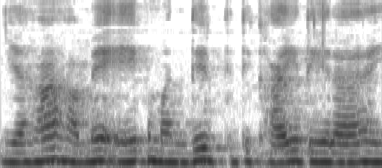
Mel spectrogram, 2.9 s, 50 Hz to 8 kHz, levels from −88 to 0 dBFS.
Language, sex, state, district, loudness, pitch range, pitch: Hindi, female, Bihar, Saharsa, -24 LUFS, 170-190 Hz, 175 Hz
